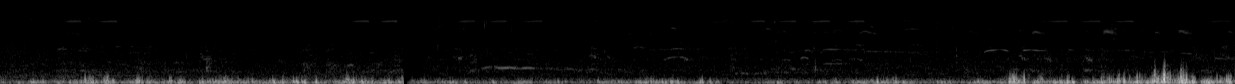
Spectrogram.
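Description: Wind buffeting the microphone, an uneven low rumble that gusts harder near the end, with faint distant calls over it.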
